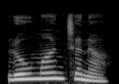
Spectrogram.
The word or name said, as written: ರೋಮಾಂಚನ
